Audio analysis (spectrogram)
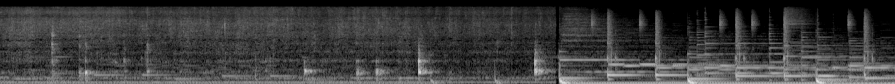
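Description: Onions fry and are stirred in oil in a pot as the base for rainy-day khichuri with beef. A steady sizzle runs under repeated scraping strokes, and bright metallic ringing tones join in the second half.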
